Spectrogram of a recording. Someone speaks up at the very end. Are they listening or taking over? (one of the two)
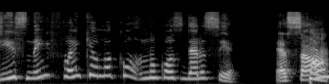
taking over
